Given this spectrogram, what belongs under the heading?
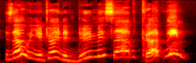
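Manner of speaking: high, fast feigned alarm; mock shock. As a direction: play up fake horror.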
